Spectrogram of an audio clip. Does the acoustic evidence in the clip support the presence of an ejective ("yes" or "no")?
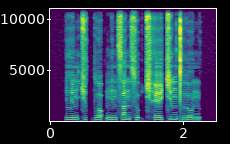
no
